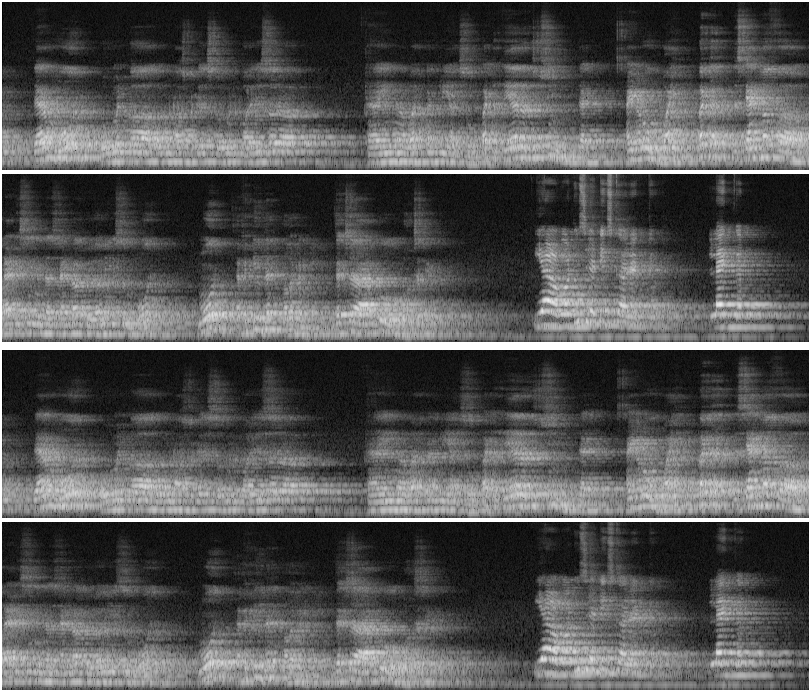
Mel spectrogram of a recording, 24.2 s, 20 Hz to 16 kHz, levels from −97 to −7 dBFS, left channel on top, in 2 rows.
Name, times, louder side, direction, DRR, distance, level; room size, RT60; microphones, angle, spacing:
voice 1, 0.5-4.4 5.4-8.8 9.4-14.4 15.0-16.8 17.1-18.5, left 1 dB, 75° left, -5 dB, 3.5 m, -28 dB
voice 2, 20.1-22.0 22.7-23.2, left 2 dB, 40° left, 2 dB, 3.3 m, -25 dB
21.0 x 17.5 x 8.2 m, 2.7 s
head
